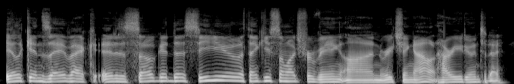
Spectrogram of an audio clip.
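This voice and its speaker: A man's voice: medium pitch, fairly quick, smooth, no echo, faint music behind. A man hosting a podcast in a casual, informal, gushing way, peppering his talk with "like". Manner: gushing, informal, frequent 'like'. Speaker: podcast host. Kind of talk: casual podcast interview chat.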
